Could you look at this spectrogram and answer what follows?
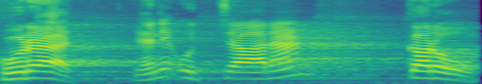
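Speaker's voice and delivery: usual speaking voice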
